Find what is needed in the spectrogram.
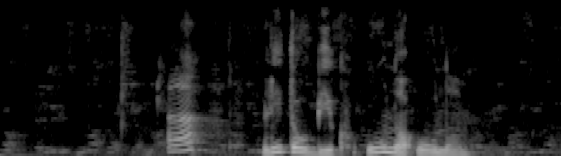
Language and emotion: Russian, neutral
